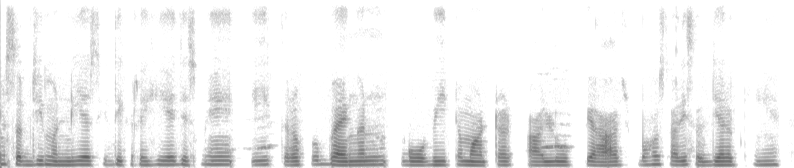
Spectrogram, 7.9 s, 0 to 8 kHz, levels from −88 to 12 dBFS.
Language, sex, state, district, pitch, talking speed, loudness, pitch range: Hindi, female, Uttar Pradesh, Deoria, 175 Hz, 145 wpm, -37 LUFS, 170-185 Hz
